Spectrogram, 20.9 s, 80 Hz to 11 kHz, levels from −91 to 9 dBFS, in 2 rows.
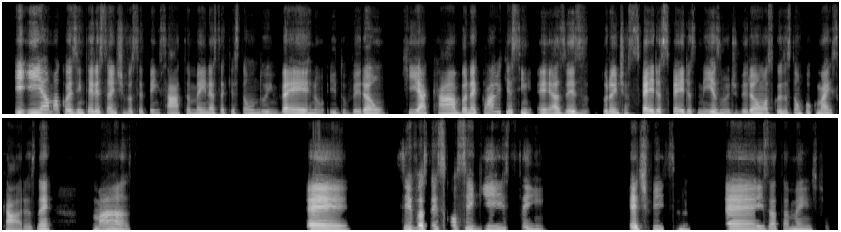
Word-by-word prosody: E 290 -1 +4
e - - +3
é 310 - +3
uma 340 +1 -7
coisa 255 -2 -1
interessante 220 -1 -2
você 200 0 -11
pensar 195 +2 -4
também 195 +1 -6
nessa 190 -1 -6
questão 185 -1 -11
do 170 -1 -10
inverno 175 +2 +1
e 185 - -9
do 175 -1 -19
verão, 175 +3 -1 0.2
que 255 +1 0
acaba, 220 -5 +1
né, 195 +1 +2
claro 305 - -5
que, 340 - -8
assim, 275 -11 -6 0.3
às 185 0 0
vezes 205 +3 -1 0.2
durante 200 -2 -1
as 195 -1 -15
férias, 175 0 +3
férias 165 -2 -2
mesmo 165 +1 -4
de 155 0 -19
verão, 175 +6 -1
as 175 0 -6
coisas 195 +1 -5
estão 205 +1 -7
um - - -5
pouco 210 +2 -13
mais 240 +5 -2
caras, 150 -1 -3
né. 200 +2 +2 0.6
Mas 225 -1 +1 2.2
É. 210 -3 +9 0.6
Se 295 0 -1
vocês 305 +1 +3
conseguissem 275 -8 -5 1.0
É 225 - +8
difícil, 255 -2 -9
né. 205 - -8 0.5
É, 260 0 +5
exatamente. 245 -3 -8
205 Hz, 140 wpm, -24 LUFS, 185-255 Hz, 2.2 s, É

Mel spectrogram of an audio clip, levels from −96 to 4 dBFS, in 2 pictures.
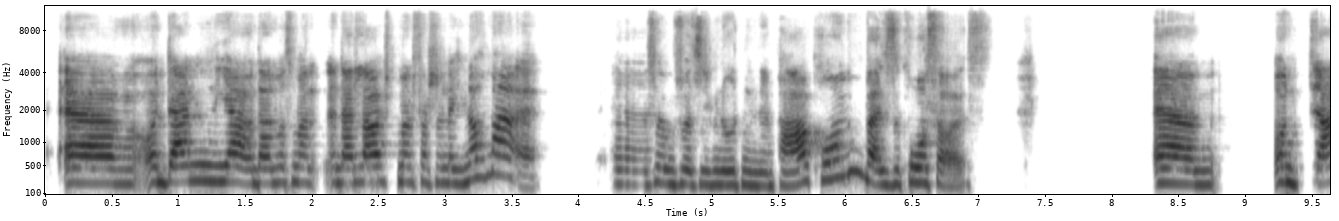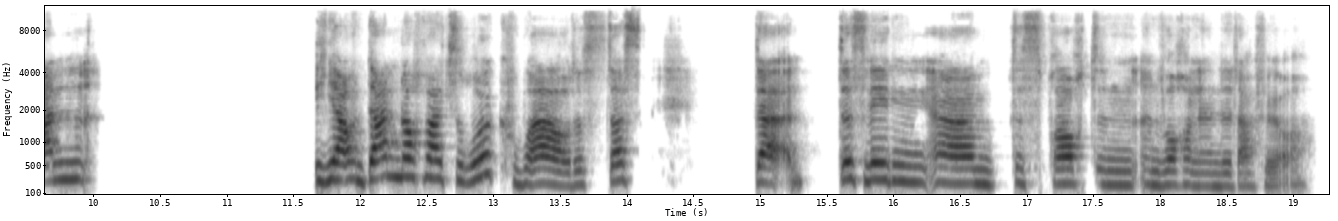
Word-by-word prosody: Ähm, 225 -1 +6
und 240 0 -1
dann 255 +1 +3
ja, 245 -2 +2
und 220 - -6
dann 225 0 0
muss 235 +1 -10
man 235 -1 -5
und 225 - -8
dann 225 0 +1
läuft 240 +1 +3
man 245 -1 -5
wahrscheinlich 230 -2 -7
noch 290 +5 -2
mal, 345 -1 +3 0.5
äh, 215 -1 -13
fünfundvierzig 215 -2 -6
Minuten 205 0 -5
in 195 - -6
dem 190 0 -8
Park 205 +6 +3
rum, 295 +4 -2
weil 210 - +4
es 210 - -5
'n - - -9
großer 235 +1 -2
ist. - - -19 1.3
Ähm, 220 -2 +4 0.4
und 240 -2 -1
dann 275 +4 +3 1.7
Ja, 265 +1 +4
und 265 -1 -5
dann 315 +3 +5
noch 315 0 +2
mal 300 -2 +3
zurück. 290 +6 -3
Wow, 215 -2 +2
das 205 +1 -13
das 265 +1 -4 0.8
da - - +4 0.5
deswegen, 265 -3 -2
ähm, 225 -3 0
das 230 -1 -12
braucht 225 0 -2
'n 205 -1 -10
'n 205 -2 -11
Wochenende 190 -3 -8
dafür. - - -12
230 Hz, 150 wpm, -22 LUFS, 215-255 Hz, 1.7 s, Ähm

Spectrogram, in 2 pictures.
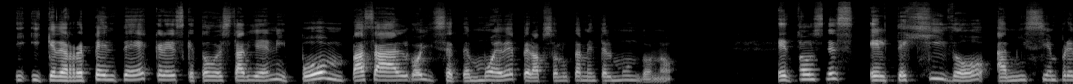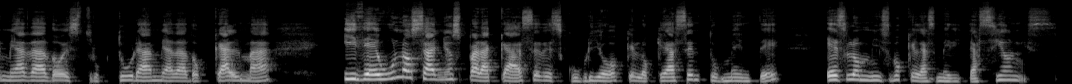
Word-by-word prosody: y 200 -1 -8
y 205 - -5
que 195 - +5
de 185 -1 +8
repente 210 +6 +2
crees 215 -1 0
que 175 - -6
todo 185 +2 0
está 185 0 +1
bien 190 +3 -1
y 200 - -6
pum, 215 - +6
pasa 195 +1 +6
algo 195 +1 +1
y 220 -3 -5
se - - -2
te 160 - -4
mueve, 190 +5 +1
pero 235 -8 +1
absolutamente 180 +2 -5
el 180 - -6
mundo, 200 +1 -9
¿no? - - -12 1.0
Entonces 230 +6 +1
el 190 0 +2
tejido 200 -2 -1
a 170 - +1
mí 190 +4 -5
siempre 205 -1 -5
me 185 -1 -4
ha 190 +1 0
dado 175 - 0
estructura, 170 - -4
me 185 0 -6
ha 160 - -2
dado 155 -2 -4
calma, - - -1 0.7
y 250 -1 +5
de 230 0 +7
unos 315 +5 +2
años 235 0 +2
para 195 -7 +3
acá 165 -2 -1
se 195 +3 -4
descubrió 170 0 -5
que - - -5
lo 150 -2 -5
que 170 +3 -3
hace 170 +6 0
en 215 -1 -10
tu 170 -6 -7
mente 160 - -5 0.4
es 210 +2 +4
lo 225 -1 +1
mismo 195 +1 -4
que 175 - -6
las 150 -2 -2
meditaciones. 145 +7 -7
190 Hz, 160 wpm, -23 LUFS, 170-215 Hz, 1.0 s, de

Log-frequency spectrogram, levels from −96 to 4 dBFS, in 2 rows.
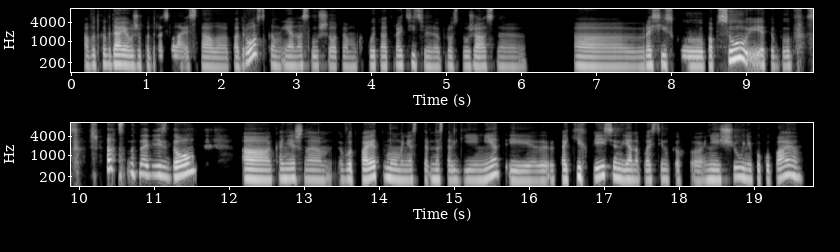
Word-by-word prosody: А 165 - -8
вот 170 0 -6
когда 180 0 +3
я 175 -1 +3
уже 165 0 -3
подросла 165 0 -9
и - - -9
стала 150 -1 -6
подростком, 170 - +1
и - - -8
она 160 0 -4
слушала 160 -1 -7
там 155 -1 -12
какую-то 160 +1 -8
отвратительную, 165 -1 -7
просто 160 +1 -12
ужасную, 155 -1 -7 0.6
а, 155 -1 -4
российскую 160 -2 -1
попсу, 235 - +7
и - - +1
это 170 -1 -2
было 155 0 -7
просто 160 - -12 0.4
ужасно 280 - +4
на 250 -2 +2
весь 225 -1 +1
дом. 220 +9 +8 0.6
А, 170 -2 +6
конечно, 170 -2 -3
вот 170 -1 -2
поэтому 195 +1 +4
у - - +1
меня 160 0 -3
с 165 - -12
ностальгии 160 -1 -5
нет, 200 +10 +1
и, 150 -1 -3
э, 155 +1 -5
таких 170 +3 +2
песен 200 0 +2
я 170 0 +2
на 160 - -5
пластинках, 165 -1 -7
а, 155 0 -7
не 165 0 0
ищу, 195 +5 -1
не 175 -3 0
покупаю. 180 +6 0
165 Hz, 150 wpm, -22 LUFS, 155-180 Hz, 0.6 s, дом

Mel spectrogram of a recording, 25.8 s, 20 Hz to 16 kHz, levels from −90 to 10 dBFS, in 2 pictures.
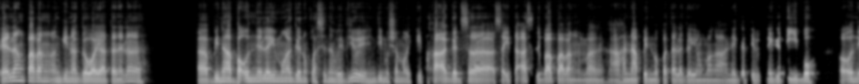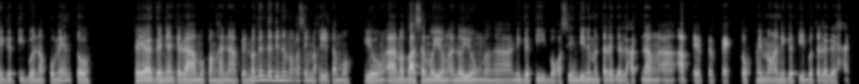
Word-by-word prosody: kaya 140 +2 +7
lang 175 -1 +3
parang 145 -3 +5
ang 135 - -2
ginagawa 130 -1 +4
yata 120 -1 +3
nila, 135 +2 -1 0.7
ah, 120 -1 +2
binabaon 135 +1 +4
nila 140 -1 +4
yung 140 0 +1
mga 140 0 0
ganong 135 - -4
klase 135 +1 -3
ng 130 - -3
review 130 +6 -1
eh, 130 - -1
hindi 125 +2 -5
mo 130 - -6
siya 130 +2 -4
makikita 130 -1 -8
kaagad 125 0 +4
sa 120 -4 +2
sa - - -4
itaas 140 0 -1
'di 115 - -6
ba 125 +2 +4
parang 115 -4 0
ma 110 -2 -5
hahanapin 115 +1 -1
mo 115 - -4
pa 115 +2 -3
talaga 110 0 -3
yung 110 -1 -4
mga 105 -1 -7
negative 110 +1 -6
negatibo, 125 0 +1 0.3
oo - - +2
negatibo 130 0 -2
na 120 -1 -4
komento. 125 -1 -1 0.6
Kaya 135 +1 +6
ganyan 130 +1 +1
kailangan 120 -3 +2
mo - - -3
pang 115 -1 -1
hanapin, 105 -1 -3
maganda 200 - 0
din 190 - +2
naman 175 -2 -3
kasing 165 -2 -4
makita 130 -5 -3
mo 110 +1 -8 0.2
yung, 115 -2 -1
ah, 125 0 +4
mabasa 125 -1 +4
mo 125 +1 -1
yung 125 -3 +1
ano, 115 +3 -2
yung 115 -2 -1
mga 110 -1 -6
negatibo 115 -1 -3
kasi 125 +5 -4
hindi 130 -1 -1
naman 125 -1 -3
talaga 120 0 0
lahat 110 +1 -2
ng, 115 -2 0
ah, 105 0 -4
app 130 0 +2
eh, 110 -1 -1
perpekto, 105 -1 -3
may 125 - -3
mga 130 +1 -2
negatibo 120 -1 -1
talaga 105 -1 -1
'yan. 105 - -5
125 Hz, 180 wpm, -23 LUFS, 115-130 Hz, 0.7 s, kaya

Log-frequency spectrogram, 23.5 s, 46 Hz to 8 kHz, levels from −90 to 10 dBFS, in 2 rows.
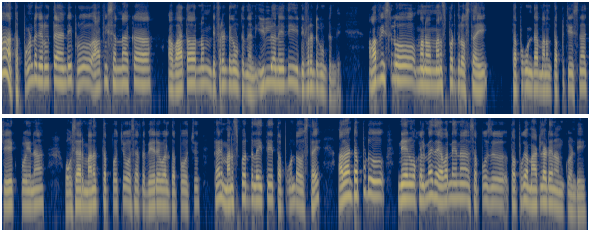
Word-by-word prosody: ఆ! - - +5 0.3
తప్పకుండా 215 +4 -2
జరుగుతాయండి. 205 -1 +2
ఇప్పుడూ 185 +1 -4 0.3
ఆఫీసన్నాక, 185 +1 -3 0.7
ఆ - - +3
వాతావరణం 190 +4 +3 0.2
డిఫరెంట్‌గ 180 +2 -2
ఉంటుందండి. 140 -5 -5
ఇల్లు 195 +2 0
అనేది 185 +2 0 0.2
డిఫరెంట్‌గ 160 0 -1
ఉంటుంది. 110 -4 -13 0.7
ఆఫీస్‌లో 225 +1 +2 0.4
మనం 175 -1 +6
మనస్పర్థలొస్తాయి 165 -4 0 0.6
తప్పకుండా. 155 +1 0
మనం 145 0 -1
తప్పు 160 - -6
చేసినా, 155 +2 -2
చేయకపోయినా. 145 0 -2 0.6
ఒకసారి 145 +3 +2
మనది 150 +1 +1
తప్పవచ్చు. 150 +2 -8
ఒకసారిద 145 -1 -6
వేరే 145 +2 0
వాళ్ళది 140 -2 -2
తప్పవచ్చు. 140 +2 -8 0.4
కానీ, 195 +3 +1
మనస్పర్థలైతే 175 +2 0 0.2
తప్పకుండా 150 +3 -4
వస్తాయి. 145 - -2 0.4
అలాంటప్పుడు, 225 +4 +5 0.6
నేను 190 0 +7
ఒకళ్ళ 180 0 -1
మీద 225 -1 +2
ఎవరినైనా 195 +2 0 0.2
సపోజూ 165 +1 -5 0.4
తప్పుగా 165 +5 0
మాట్లాడాననుకోండి, 140 -9 -1
165 Hz, 100 wpm, -23 LUFS, 145-190 Hz, 0.7 s, నేను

